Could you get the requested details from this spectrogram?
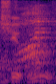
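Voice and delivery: ordinary talk

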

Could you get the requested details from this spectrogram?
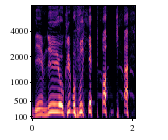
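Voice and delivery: loud, slow show announcer. Acted. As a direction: belt out the show welcome. Host announces show name.

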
